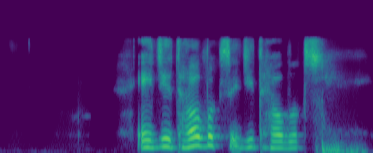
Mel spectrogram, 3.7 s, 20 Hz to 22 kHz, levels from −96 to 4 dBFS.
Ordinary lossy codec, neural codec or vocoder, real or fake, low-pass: none; codec, 16 kHz, 2 kbps, X-Codec, HuBERT features, trained on balanced general audio; fake; none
